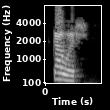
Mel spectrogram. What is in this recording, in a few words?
"goat", Irish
